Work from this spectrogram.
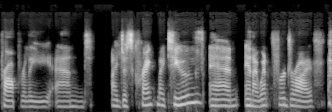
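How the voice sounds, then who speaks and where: In a Canadian accent, a woman with an unremarkable speaking voice and fairly low pitch talks at a fairly slow pace, the sound dry and close with no echo against a quiet background. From Canada. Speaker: storyteller sharing a personal mental health story. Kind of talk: personal testimony.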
